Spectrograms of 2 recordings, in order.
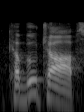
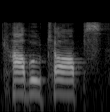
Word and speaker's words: Kabutops: finally wrapping us up is Kabutops or Kabutops however you want to pronounce it it's always been Kabutops to me jab has got me hooked on saying it is kabut tops either way it's that dude uh it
